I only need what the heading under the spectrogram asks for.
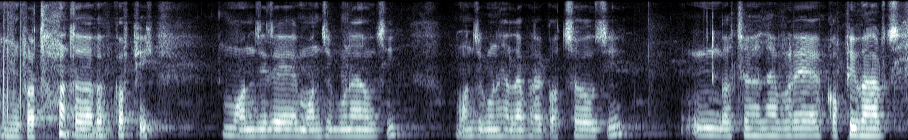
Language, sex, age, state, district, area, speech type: Odia, male, 18-30, Odisha, Koraput, urban, spontaneous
